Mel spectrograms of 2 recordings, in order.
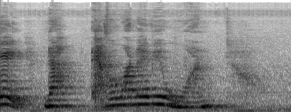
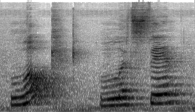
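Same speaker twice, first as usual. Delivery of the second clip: ordinary talk, nothing marked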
